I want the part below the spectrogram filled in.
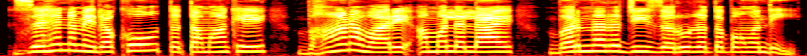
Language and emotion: Sindhi, neutral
